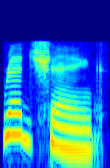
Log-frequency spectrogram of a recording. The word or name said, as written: redshank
